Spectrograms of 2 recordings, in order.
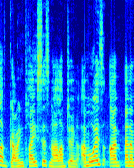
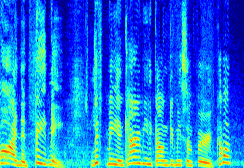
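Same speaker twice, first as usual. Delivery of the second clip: loud, hollering, yelling cat voice; 4 semitones higher than usual. Voicing the cat yelling to be fed: imitating a yelling cat. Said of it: "he started really yelling, like".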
